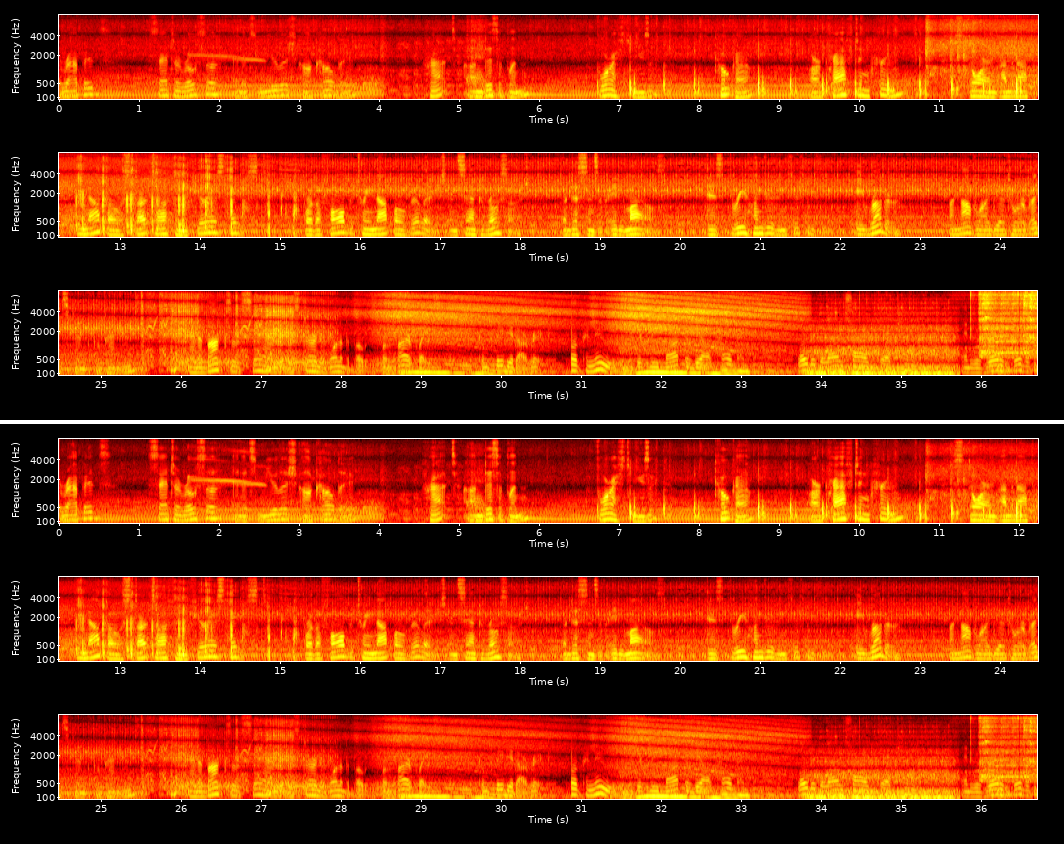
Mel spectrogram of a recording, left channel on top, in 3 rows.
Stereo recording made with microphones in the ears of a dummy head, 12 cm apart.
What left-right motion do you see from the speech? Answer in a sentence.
In this clip you hear the speech move from right to left.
